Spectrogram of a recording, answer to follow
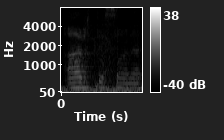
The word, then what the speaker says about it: Artizona: Yes, we were saying that Artesona, if you can roll your R's, Yes. it's Artesona. So arte from art and zona from zone.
